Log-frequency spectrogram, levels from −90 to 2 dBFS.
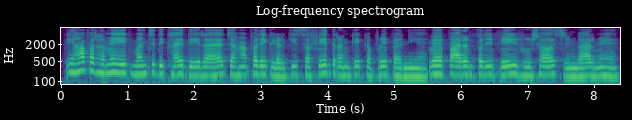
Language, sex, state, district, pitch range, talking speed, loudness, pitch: Hindi, female, Jharkhand, Jamtara, 155-180 Hz, 185 wpm, -29 LUFS, 170 Hz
